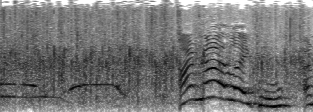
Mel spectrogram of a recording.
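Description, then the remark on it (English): A comedy show crowd applauds the comics steadily for a few seconds, the dense clapping overlaid with high whoops and cheering voices that swoop up and down in pitch. “One more round of applause for them.”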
